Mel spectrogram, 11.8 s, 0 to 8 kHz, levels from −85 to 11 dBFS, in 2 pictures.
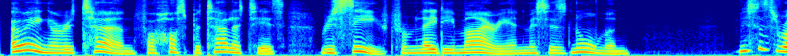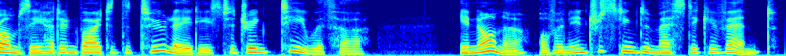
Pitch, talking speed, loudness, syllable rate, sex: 190 Hz, 160 wpm, -18 LUFS, 5.4 syllables/s, female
